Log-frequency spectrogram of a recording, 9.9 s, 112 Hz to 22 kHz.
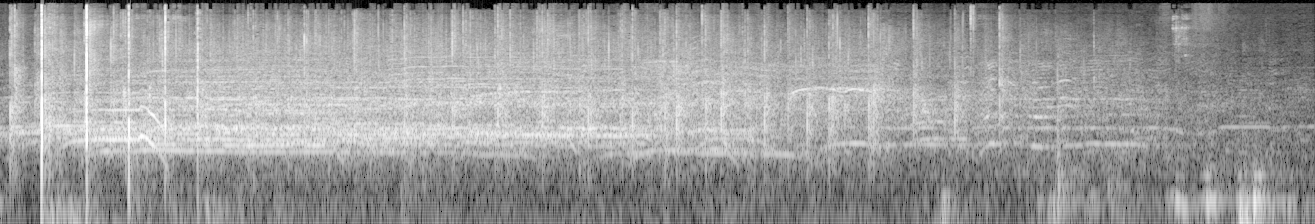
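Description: Graduates at the 2019 USC social work school commencement giving a long round of applause, dense clapping filling a large hall and slowly thinning out toward the end, with scattered individual claps standing out.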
